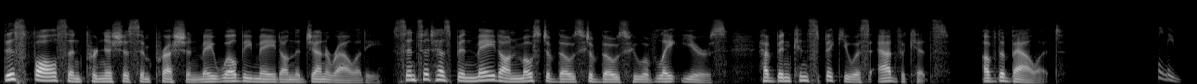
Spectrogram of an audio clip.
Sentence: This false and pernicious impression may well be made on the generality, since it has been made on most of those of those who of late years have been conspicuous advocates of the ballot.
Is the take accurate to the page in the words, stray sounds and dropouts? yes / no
no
